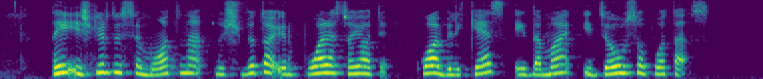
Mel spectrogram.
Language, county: Lithuanian, Vilnius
